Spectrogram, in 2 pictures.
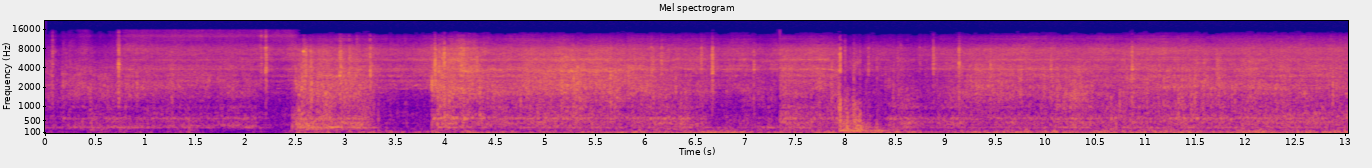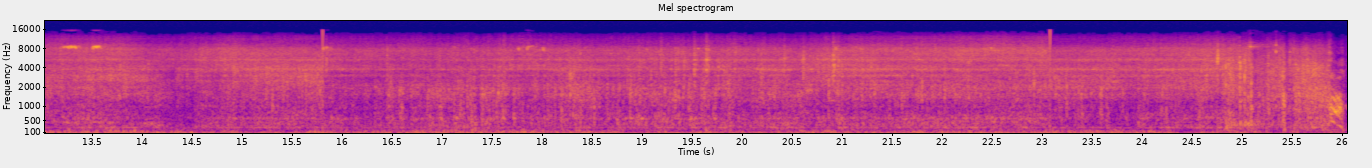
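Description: Wind rushing over the camera microphone and knobby tyres of a Trek Slash mountain bike rolling fast down a dirt and gravel trail, a steady rushing rumble. It is quieter for the first couple of seconds, then rises and holds steady.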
